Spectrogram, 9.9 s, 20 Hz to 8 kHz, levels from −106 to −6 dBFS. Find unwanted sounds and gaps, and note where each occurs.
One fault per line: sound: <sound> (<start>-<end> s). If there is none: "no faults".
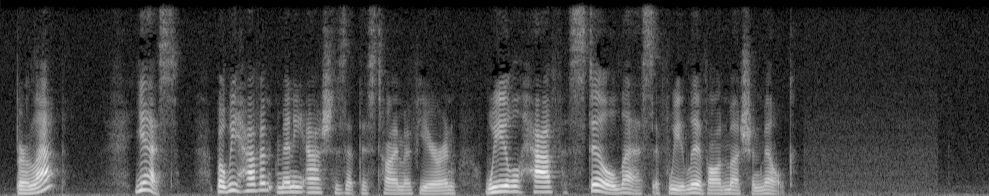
no faults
